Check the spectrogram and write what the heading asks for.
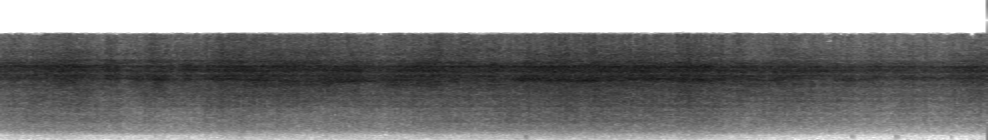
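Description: A powerful machine fan blasts salt water mist down an aircraft runway in a marine cloud brightening research test, a loud, steady hiss that holds unbroken for the whole stretch, bright with a faint low rumble beneath.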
